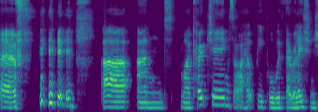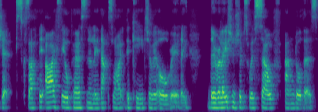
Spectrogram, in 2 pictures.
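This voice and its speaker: A woman with an English accent and a very deep, low pitch, speaking at a fairly slow pace with ordinary pitch variation. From England. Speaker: intuitive reader and relationship coach. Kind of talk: casual chat.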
